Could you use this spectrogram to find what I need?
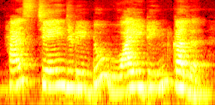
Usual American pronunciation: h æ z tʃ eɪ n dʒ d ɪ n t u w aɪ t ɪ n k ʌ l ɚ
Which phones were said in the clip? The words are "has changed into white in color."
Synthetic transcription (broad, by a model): h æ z tʃ eɪ n dʒ d ɪ n t u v aɪ t ɪ n k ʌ l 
